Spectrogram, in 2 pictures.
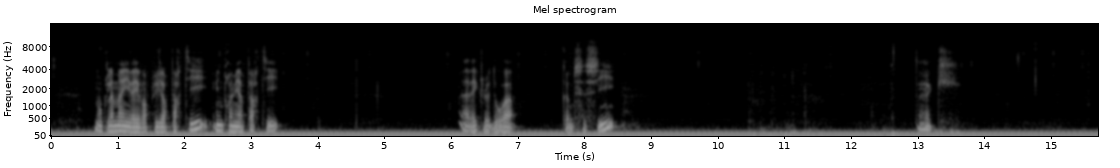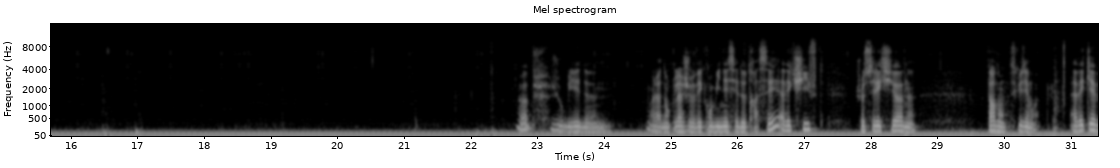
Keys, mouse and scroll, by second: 0.2 middle click, 1.3-3.1 drag, 3.4-4.4 drag, 4.8-6.5 drag, 7.5 click, 8.7 click, 9.6-11.1 drag, 11.1 F2, 11.8 click, 12.6 Delete, 13.5 ctrl+click, 14.7 click, 17.0 ctrl+click, 17.6-19.3 ctrl+drag, 19.8-21.7 drag, 22.2 shift+click, 23.2 click, 25.4 shift+click, 26.0 shift+click, 27.2 click, 30.0 shift+click.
